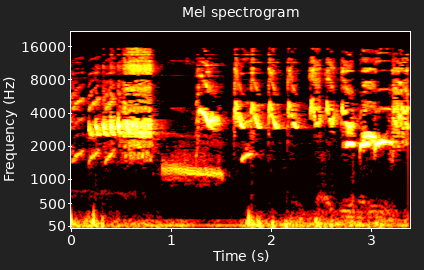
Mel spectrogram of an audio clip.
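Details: Asian pied starling calling in a pairing session: a rapid mix of chattering notes, a long steady whistle, then quick repeated chirps and a final rising whistle.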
